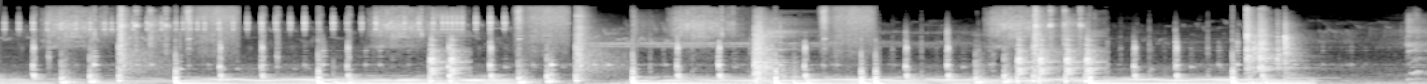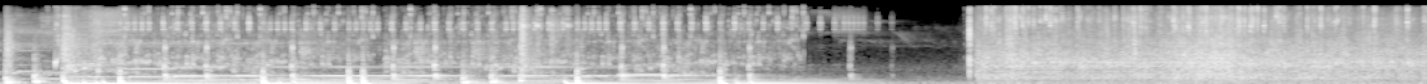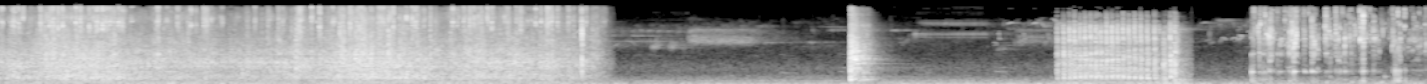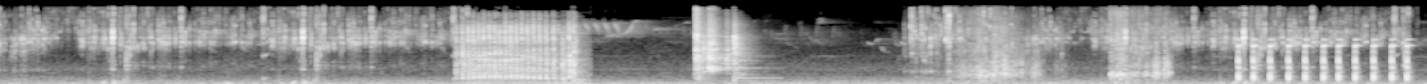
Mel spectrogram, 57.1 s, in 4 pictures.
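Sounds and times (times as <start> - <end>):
small cement mixer rattling: 14.8 - 23.0, 24.0 - 34.7, 41.1 - 48.4, 51.9 - 57.0
handling noise: 24.0 - 34.7, 51.9 - 57.0.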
